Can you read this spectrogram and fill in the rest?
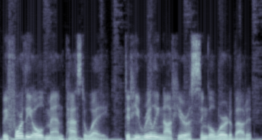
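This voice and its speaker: A man's voice: lowish voice, lively intonation, fairly quick, a little mellow, soft background music. A man playing an assured, sardonic head of a family company in an audio drama. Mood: serious, sardonic. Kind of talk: dubbed audio drama acting.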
